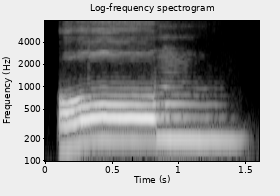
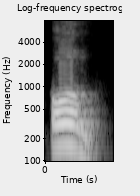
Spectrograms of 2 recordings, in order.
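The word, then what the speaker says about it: ॐ: But in Devanagari, it is pronounced as O Pluth. O three times. Om. Now Ma is half. Similarly, like Anuswar, half means So Om. Om. Om. O three times. Om. It is not Om.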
